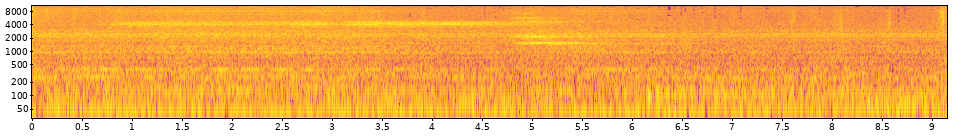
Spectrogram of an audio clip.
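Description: A low machine hum drones steadily throughout.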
